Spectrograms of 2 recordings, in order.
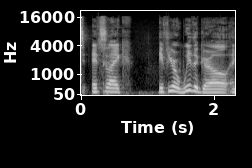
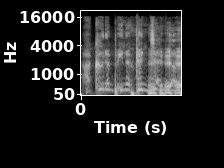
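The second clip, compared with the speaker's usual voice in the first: movie quote voice; 10 semitones higher than usual. Acted. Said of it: "movie quote".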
